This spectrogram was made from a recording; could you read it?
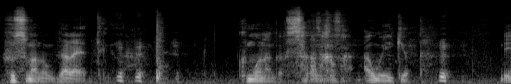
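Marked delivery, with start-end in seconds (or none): none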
